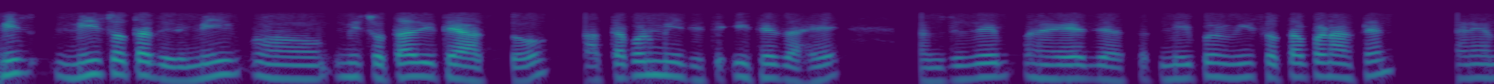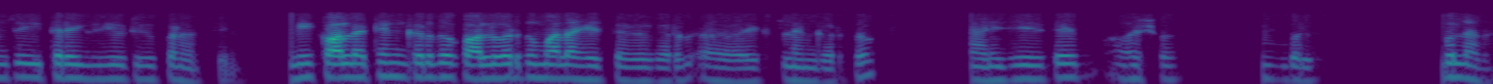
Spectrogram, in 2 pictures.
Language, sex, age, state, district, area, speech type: Marathi, male, 18-30, Maharashtra, Raigad, rural, conversation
